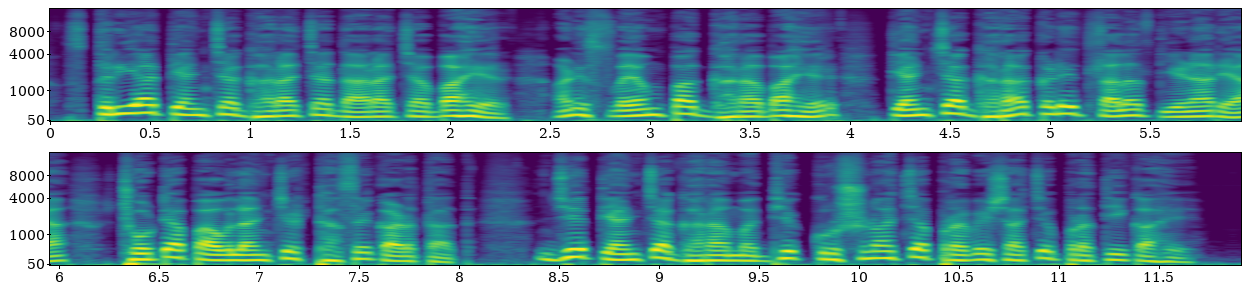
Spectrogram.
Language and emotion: Marathi, neutral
